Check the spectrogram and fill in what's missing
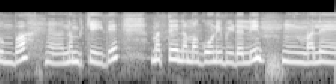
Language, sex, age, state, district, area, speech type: Kannada, female, 45-60, Karnataka, Chikkamagaluru, rural, spontaneous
